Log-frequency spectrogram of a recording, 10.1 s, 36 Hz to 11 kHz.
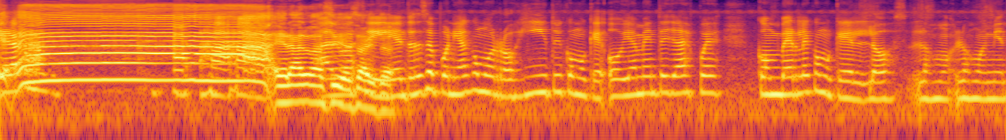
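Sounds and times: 
voice imitating a baby's straining cry: 0.0 - 2.8
speech: 2.8 - 10.0.

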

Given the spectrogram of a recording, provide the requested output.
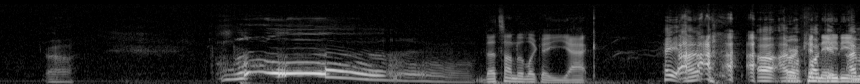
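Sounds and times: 
speech: 0.5 - 0.9, 2.2 - 2.8, 4.8 - 6.0, 6.6 - 8.6
person imitating an elephant with grunt and trumpet-like cry: 2.2 - 4.9
laughter: 6.6 - 8.6.

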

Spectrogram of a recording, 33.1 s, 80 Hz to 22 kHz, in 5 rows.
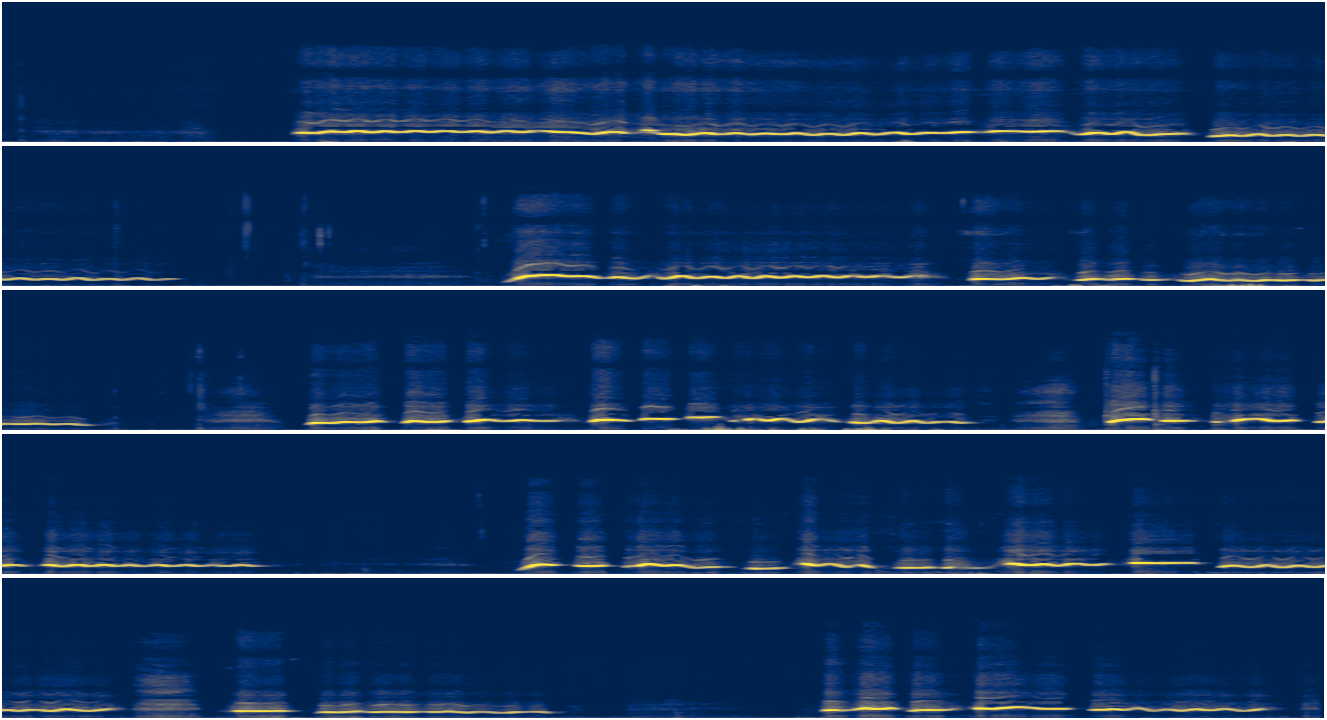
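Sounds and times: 
breaths: 0.0 - 1.3, 8.1 - 9.2, 14.2 - 14.8, 18.2 - 18.8, 21.4 - 22.4, 27.1 - 27.6, 29.4 - 30.5, 32.8 - 33.0
person whistling a slow song melody: 1.5 - 7.6, 9.2 - 13.8, 14.8 - 18.2, 18.8 - 21.3, 22.5 - 29.3, 30.6 - 32.9.

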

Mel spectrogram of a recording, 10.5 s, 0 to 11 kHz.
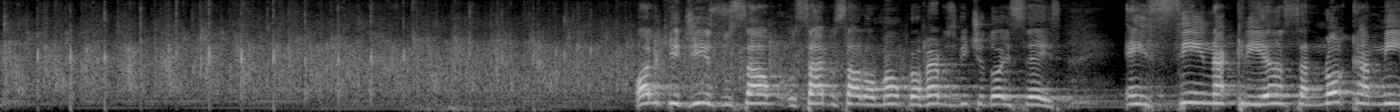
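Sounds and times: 
audience applause: 0.0 - 6.7
speech: 4.8 - 10.4.

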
